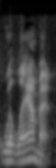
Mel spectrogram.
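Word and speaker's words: Willamette: Just want to say the one from Portland, Oregon row on the beautiful Wamut River. And remind us that Wamut rhymes with Damitut.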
